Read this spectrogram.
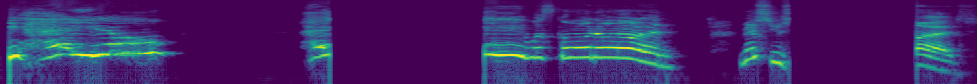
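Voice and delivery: high, loud delighted hello; excited greeting. Real, not acted. Host greets a former student in the chat, delighted.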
